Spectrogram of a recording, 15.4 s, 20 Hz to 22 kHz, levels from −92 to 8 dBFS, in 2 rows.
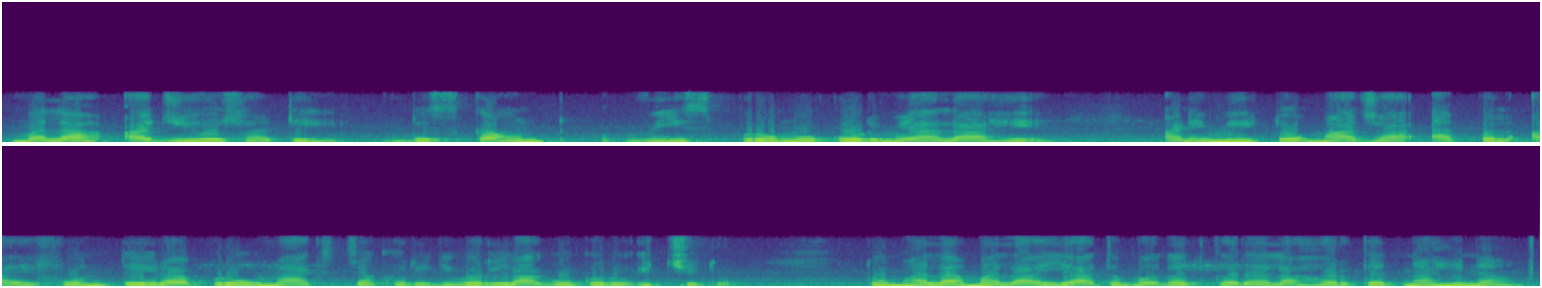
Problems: constant background noise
